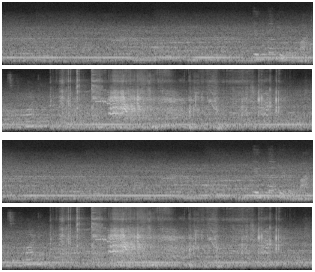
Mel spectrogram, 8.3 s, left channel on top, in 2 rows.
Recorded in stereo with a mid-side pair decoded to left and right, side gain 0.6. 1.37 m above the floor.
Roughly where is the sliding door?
Ahead.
